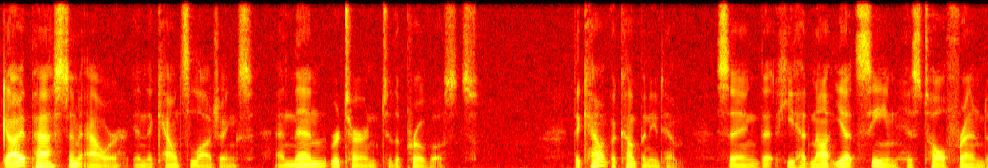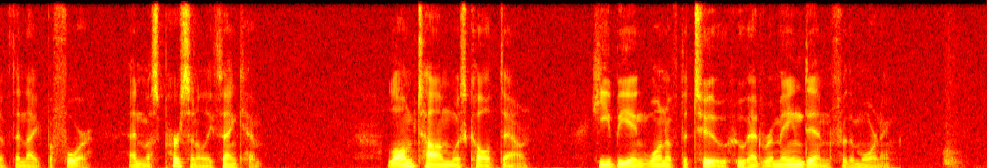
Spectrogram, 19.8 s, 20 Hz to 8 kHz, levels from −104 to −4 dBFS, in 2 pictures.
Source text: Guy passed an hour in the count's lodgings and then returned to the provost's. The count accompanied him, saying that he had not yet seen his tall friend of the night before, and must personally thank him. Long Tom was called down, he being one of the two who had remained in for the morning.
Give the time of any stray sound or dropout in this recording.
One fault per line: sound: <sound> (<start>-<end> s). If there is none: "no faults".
sound: whoosh (19.3-19.6 s)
